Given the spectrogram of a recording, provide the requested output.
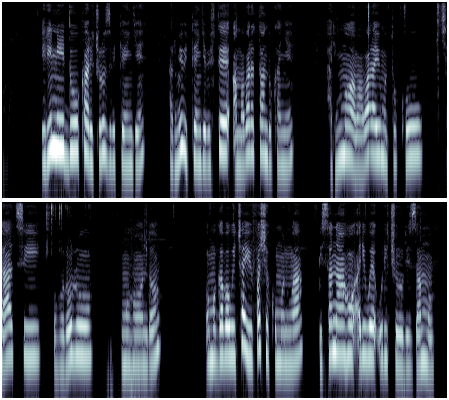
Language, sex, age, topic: Kinyarwanda, female, 18-24, finance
